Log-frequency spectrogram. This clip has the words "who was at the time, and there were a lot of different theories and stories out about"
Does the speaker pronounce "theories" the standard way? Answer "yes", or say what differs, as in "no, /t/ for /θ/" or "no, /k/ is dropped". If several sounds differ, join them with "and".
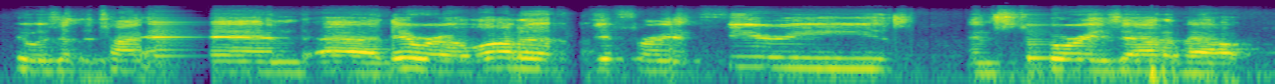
yes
